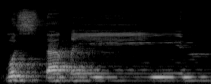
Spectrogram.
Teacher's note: Jadi mimnya sisa suara dengung sedikit saja di ujung. Nggak boleh dipanjangkan juga.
